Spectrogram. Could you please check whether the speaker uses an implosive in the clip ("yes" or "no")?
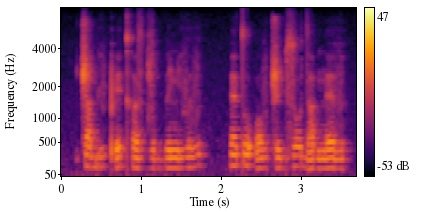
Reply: yes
